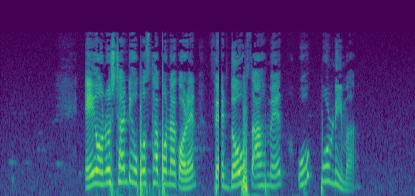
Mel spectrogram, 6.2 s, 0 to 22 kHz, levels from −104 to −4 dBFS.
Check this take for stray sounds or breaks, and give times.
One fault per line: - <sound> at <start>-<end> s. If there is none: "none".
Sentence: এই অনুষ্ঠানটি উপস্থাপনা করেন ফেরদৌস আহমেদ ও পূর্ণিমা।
- dropout at 3.3-3.3 s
